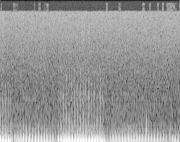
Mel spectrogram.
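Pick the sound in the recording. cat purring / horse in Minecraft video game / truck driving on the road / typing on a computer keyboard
cat purring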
